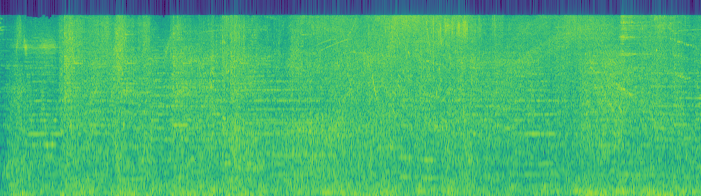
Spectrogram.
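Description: Dramatic cartoon soundtrack music layered with loud, dense sound effects for an energy-fusion transformation sequence, starting suddenly and running on without a break.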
